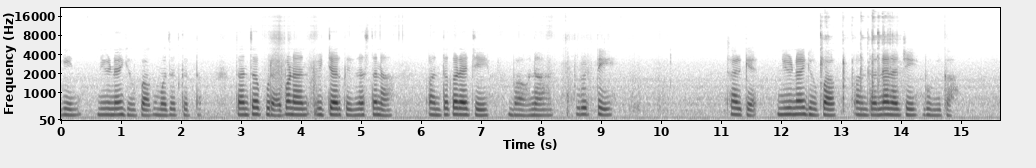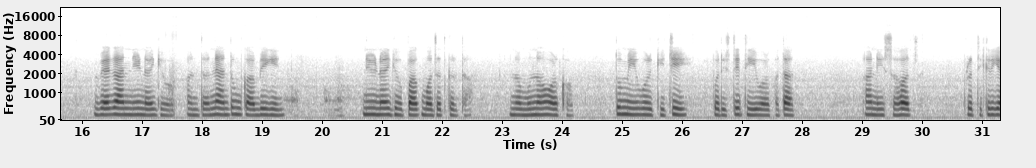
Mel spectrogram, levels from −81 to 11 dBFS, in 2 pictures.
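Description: Nothing technically wrong turns up anywhere in this speech recording, so there's simply no fault to point to or explain.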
